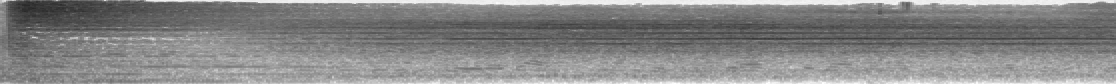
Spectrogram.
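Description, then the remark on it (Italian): A steady roar of Falcon jet aircraft engines with a sustained high-pitched whine running throughout, loudest at the start and then holding level; faint voices may sit beneath the noise. It is the plane bringing two freed Italian young women back to Italy. “Quello che sentiamo in sottofondo è il suono dei motori dell'aereo che ha riportato in Italia”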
